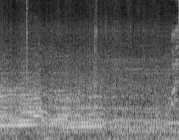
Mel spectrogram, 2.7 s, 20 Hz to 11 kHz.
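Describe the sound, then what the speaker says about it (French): Aston Martin DB12 with its 680 hp V8 accelerating, a loud, steady engine roar that builds continuously from start to end with no voices over it. "Le V8 est assez sonore."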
